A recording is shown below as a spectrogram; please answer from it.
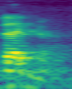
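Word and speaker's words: Wegener: very long time and in German the W is pronounced as a v so it's Alfred begner and basically his idea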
